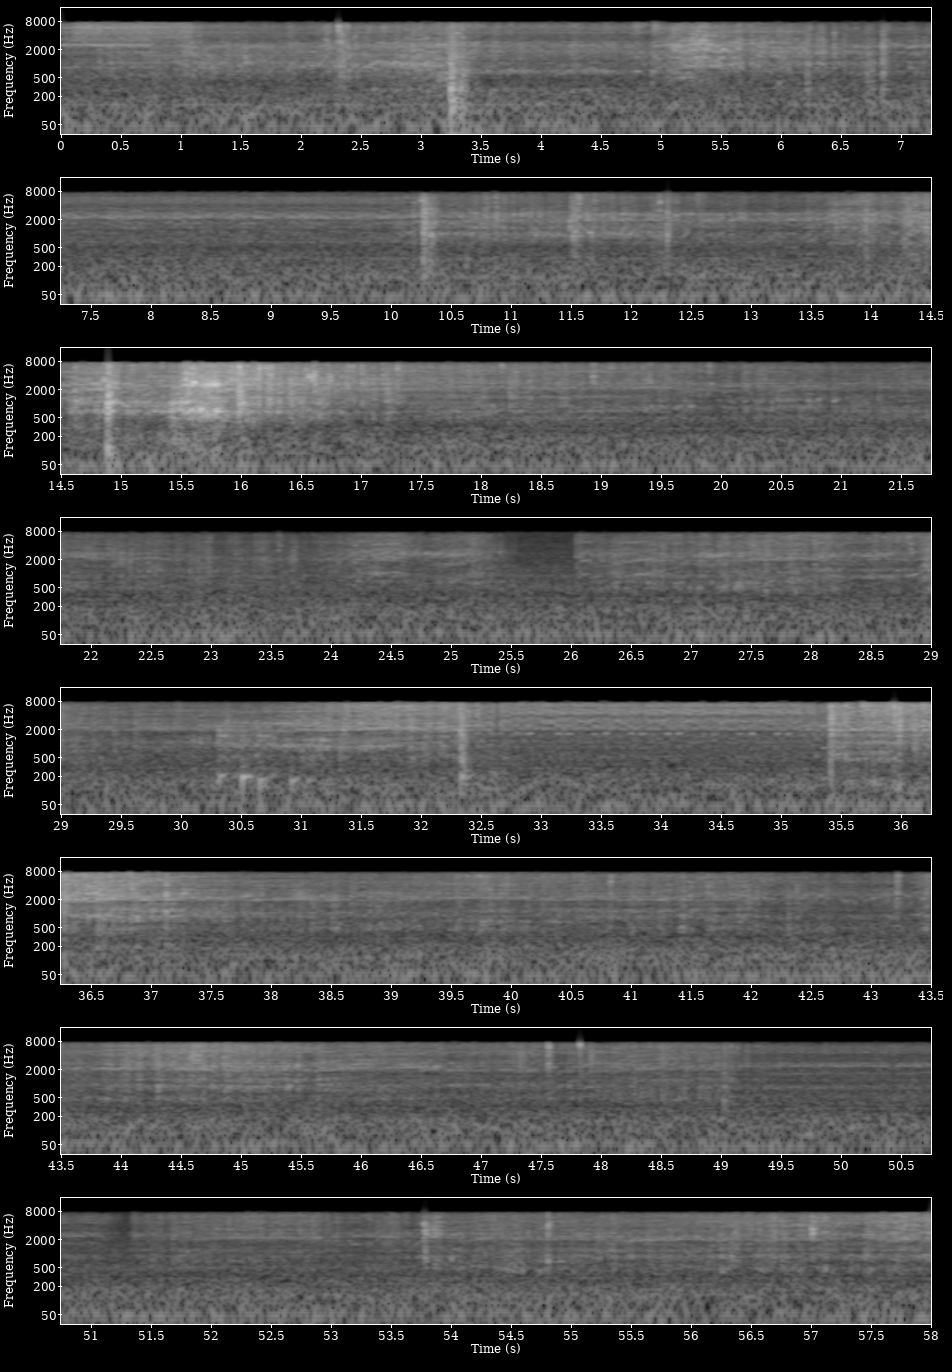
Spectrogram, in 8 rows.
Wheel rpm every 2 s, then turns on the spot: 30, 40, 30, 10, 0, 0, 0, 0, 0, 0, 0, 0, 0, 0, 0, 0, 0, 0, 0, 0, 0, 0, 0, 0, 0, 0, 0, 0, 0.
0-4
